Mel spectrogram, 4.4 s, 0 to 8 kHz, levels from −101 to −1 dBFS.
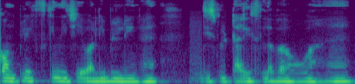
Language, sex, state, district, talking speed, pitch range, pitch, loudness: Hindi, male, Goa, North and South Goa, 150 wpm, 105-110 Hz, 105 Hz, -34 LUFS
